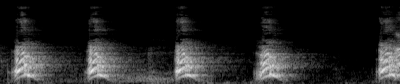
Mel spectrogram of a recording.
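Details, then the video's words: Boxer puppy play-fighting with his big sister: five loud, sharp barks, each roughly a second apart with a short fading tail, a brief pause before the last. "BOXER PUPPY VS BIG SISTER!"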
